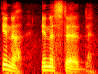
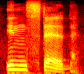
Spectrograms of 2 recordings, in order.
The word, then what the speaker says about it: instead: at the very beginning you said in instead okay so take out the extra vowel in between the n and the s the word is INS instead instead good one more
